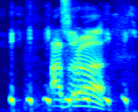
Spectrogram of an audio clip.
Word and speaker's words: Asura: Asura's Asura. That's actually how they say it in the game.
